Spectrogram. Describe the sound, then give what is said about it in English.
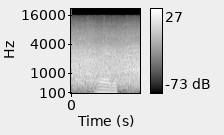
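Crowd applause sound effect, played by a show host as the co-host is introduced: a dense, steady wash of clapping fills the whole clip, with a short voiced cheer rising briefly over it about halfway through. “The crowd's going wild.”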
